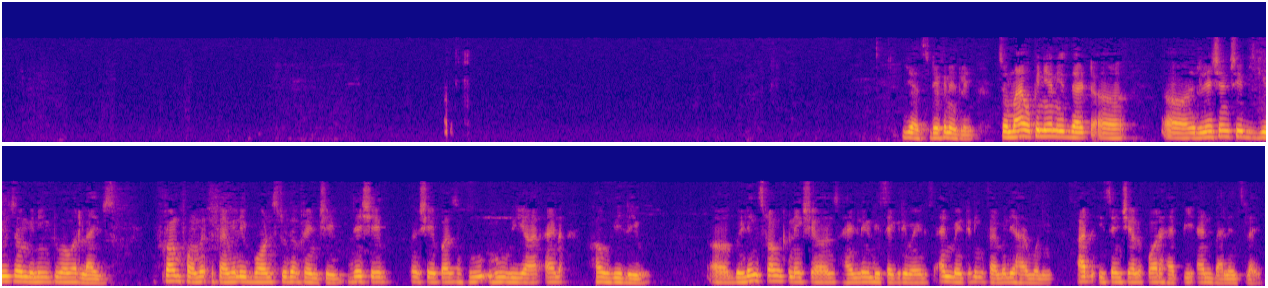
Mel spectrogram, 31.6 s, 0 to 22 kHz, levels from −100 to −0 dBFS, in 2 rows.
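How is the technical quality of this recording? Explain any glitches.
The technical quality is compromised by plainly audible compression damage that runs through the whole speech clip.

From start to finish the voice sounds rough and grainy, with a hiss-like fill between the pitch harmonics and a dull, slightly synthetic top end. This is likely low-delay AAC compression, AAC-ELD as used for video calls, at a rate that fits around 32 kbps. Its very short frames cannot separate closely spaced harmonics cleanly and leave few bits per frame, so fine detail turns to noise. On a spectrogram, the harmonic stripes look smeared and the gaps between them are speckled, and the upper band appears patchy or flattened.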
